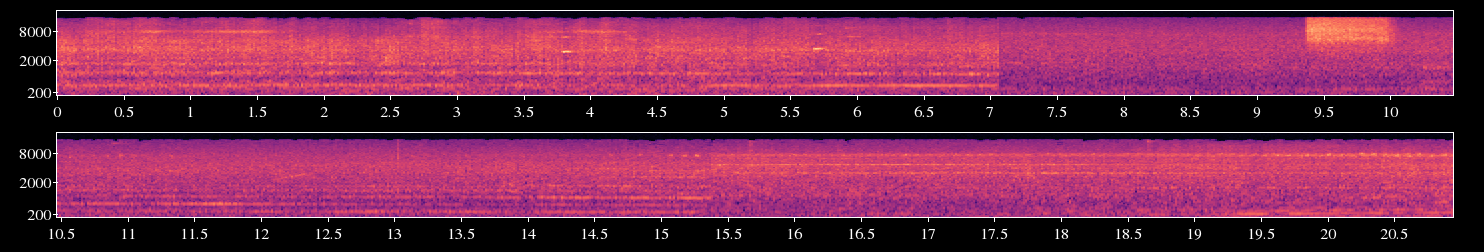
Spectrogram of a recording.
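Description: Electric suburban train running, its motor whine slowly falling in pitch over a loud rumble of wheels. There is a short hiss about nine and a half seconds in, and near the end a motor tone rises steadily in pitch as something speeds up.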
